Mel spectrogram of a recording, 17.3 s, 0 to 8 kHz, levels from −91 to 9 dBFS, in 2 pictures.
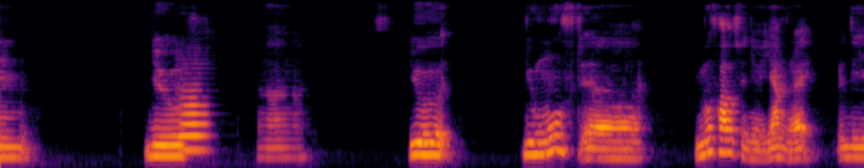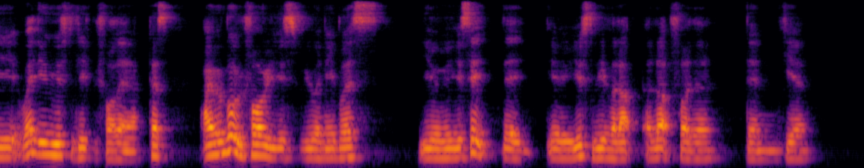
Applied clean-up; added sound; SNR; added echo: neural mask model DeepFilterNet 3.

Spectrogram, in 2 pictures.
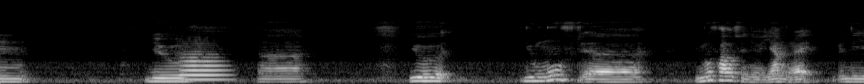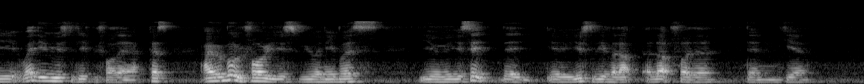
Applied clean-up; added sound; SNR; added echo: none; Brass instrument; -4 dB; reverberation time 0.3 s.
